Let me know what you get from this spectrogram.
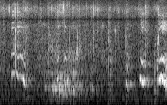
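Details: Bichon Frisé puppies aged five weeks, from a kennel in Vejle, Denmark: a short falling whine opens, a soft low murmur follows, then two brief squeaky whines rise at the end amid light clicking.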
